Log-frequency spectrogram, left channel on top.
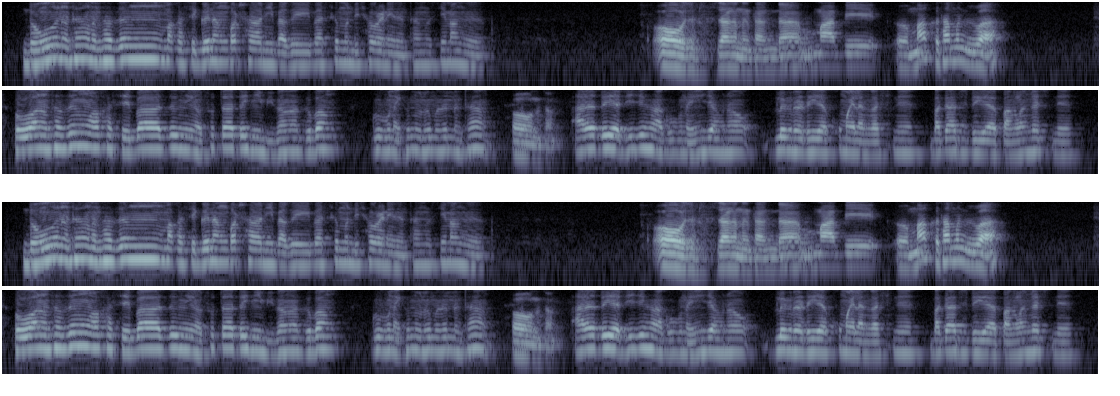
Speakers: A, on the right (about 60°); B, on the right (about 35°).
A: दङ नोंथां नोंथांजों माखासे गोनां बाथ्रानि बागै बा सोमोन्दै सावरायनो नोंथांनिसिम आंङो
B: अ जागोन नोंथां दा
A: औ
B: मा बे ओ मा खोथामोन बेबा?
A: औ आं नोंथांजों माखासे बा जोंनियावथ' दा दैनि बिबाङा गोबां गुबुंनायखौ नुनो मोनो नोंथां
B: औ नोंथां
A: आरो दैयादि जोंहा गुबुंनायनि जाहोनाव लोंग्रा दैया खमायलांगासिनो बा गाज्रि दैया बांलांगासिनो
